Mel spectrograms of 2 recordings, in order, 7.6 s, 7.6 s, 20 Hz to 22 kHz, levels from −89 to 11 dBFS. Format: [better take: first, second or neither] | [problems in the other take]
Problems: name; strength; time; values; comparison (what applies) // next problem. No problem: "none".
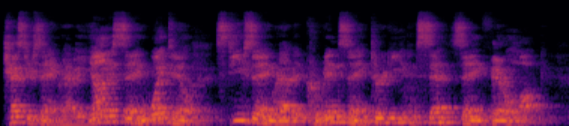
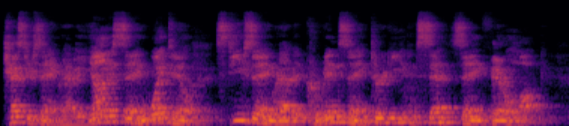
neither | room echo; noticeable; dies away in 0.6 s; the same in both // off-mic speech; far; the same in both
